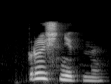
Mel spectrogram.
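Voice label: "прысьнитны", Komi, female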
